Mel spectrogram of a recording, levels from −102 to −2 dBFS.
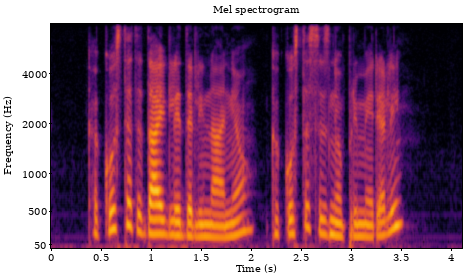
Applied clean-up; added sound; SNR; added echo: none; none; none; none.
